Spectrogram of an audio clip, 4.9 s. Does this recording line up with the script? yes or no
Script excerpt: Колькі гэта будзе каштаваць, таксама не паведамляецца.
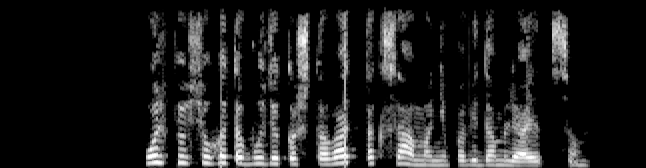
no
